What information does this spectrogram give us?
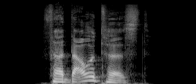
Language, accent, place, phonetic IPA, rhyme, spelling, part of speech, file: German, Germany, Berlin, [fɛɐ̯ˈdaʊ̯təst], -aʊ̯təst, verdautest, verb, De-verdautest.ogg
- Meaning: inflection of verdauen: 1. second-person singular preterite 2. second-person singular subjunctive II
